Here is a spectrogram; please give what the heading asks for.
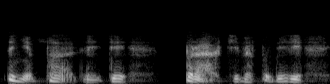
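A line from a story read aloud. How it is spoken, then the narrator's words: Vengeful muttering. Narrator (Russian): мстительно, бормотала что-то себе под нос в предвкушении какого-то спора со скелетом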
